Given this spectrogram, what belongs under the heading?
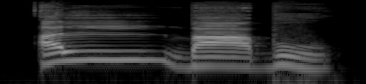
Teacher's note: जैसे अल बाबू में अल के बाद बा हर्फ कमरी है, इसलिए यहाँ अल का लाम पढ़ा जाएगा। जैसे मेरी आवाज़ गौर से सुनिए, अल बाबू। · a lunar letter does not get assimilated in the letter preceded by lam of al as ba in al-babu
